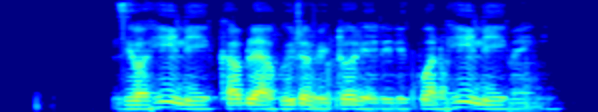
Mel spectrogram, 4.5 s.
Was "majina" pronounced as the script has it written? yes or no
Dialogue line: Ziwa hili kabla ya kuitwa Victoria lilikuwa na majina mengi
no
